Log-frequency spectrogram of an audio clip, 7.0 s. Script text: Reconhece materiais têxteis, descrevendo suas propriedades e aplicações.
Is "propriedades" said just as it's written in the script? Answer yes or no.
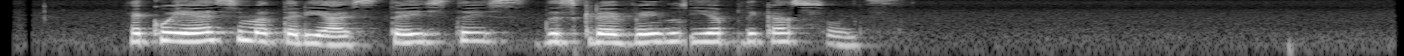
no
